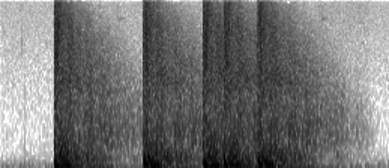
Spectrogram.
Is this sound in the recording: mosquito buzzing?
no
